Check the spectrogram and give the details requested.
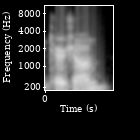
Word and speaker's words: Turgeon: of landowners Bluestone Properties, Inc., care of Marty Turgeon. Is that the correct pronunciation of that?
